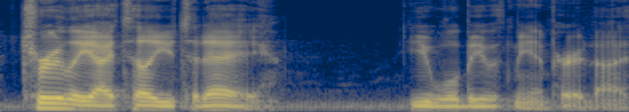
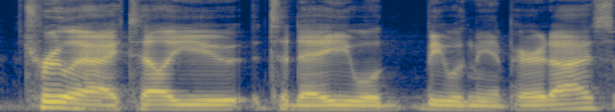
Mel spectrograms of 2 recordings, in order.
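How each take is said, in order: First: The pause comes after the word today. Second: The pause comes before the word today.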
